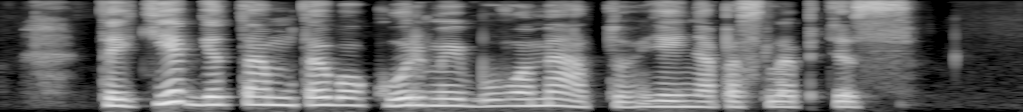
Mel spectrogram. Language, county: Lithuanian, Kaunas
